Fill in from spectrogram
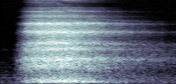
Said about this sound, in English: Now try and extend your breath just a little bit, breathing in a little deeper. And a little longer on the exhale out.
